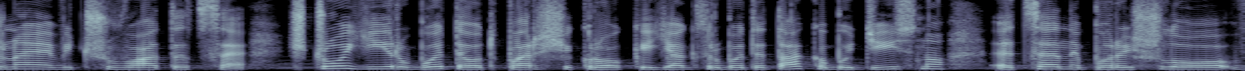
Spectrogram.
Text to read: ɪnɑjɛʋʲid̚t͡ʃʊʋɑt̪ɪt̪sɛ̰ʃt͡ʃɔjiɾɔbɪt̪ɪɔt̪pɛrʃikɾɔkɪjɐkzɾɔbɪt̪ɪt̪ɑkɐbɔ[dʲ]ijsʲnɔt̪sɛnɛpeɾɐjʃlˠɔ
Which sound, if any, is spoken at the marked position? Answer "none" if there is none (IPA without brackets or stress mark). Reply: dʲ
